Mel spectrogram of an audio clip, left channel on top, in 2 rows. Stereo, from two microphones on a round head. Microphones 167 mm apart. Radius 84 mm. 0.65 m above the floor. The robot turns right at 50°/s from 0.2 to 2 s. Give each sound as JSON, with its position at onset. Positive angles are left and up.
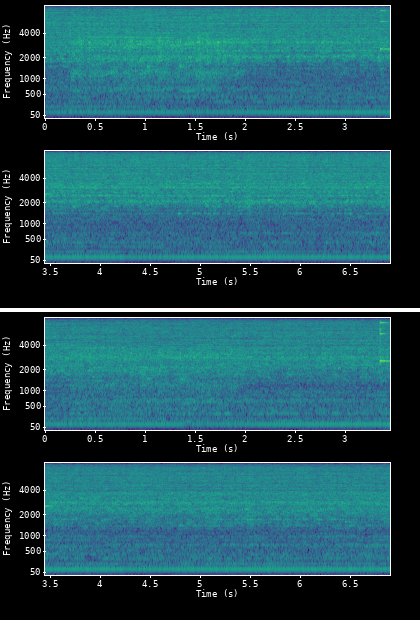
{"t": 0.0, "sound": "running water", "azimuth_deg": 30, "distance_m": 2.0}
{"t": 3.4, "sound": "a clink", "side_deg": -40, "distance_m": 0.7}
